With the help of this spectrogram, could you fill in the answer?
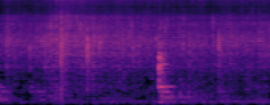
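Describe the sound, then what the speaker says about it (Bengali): Chopped onions frying with cumin in hot oil, stirred gently with a spatula: a soft, steady sizzle with a few brief scraping strokes, fairly quiet and close. "পেঁয়াজটাকে আগে আমি দুই মিনিট মতন হালকা নাড়াচাড়া করে নেবো"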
